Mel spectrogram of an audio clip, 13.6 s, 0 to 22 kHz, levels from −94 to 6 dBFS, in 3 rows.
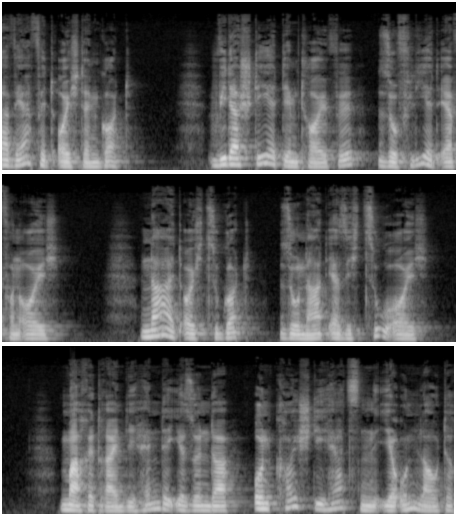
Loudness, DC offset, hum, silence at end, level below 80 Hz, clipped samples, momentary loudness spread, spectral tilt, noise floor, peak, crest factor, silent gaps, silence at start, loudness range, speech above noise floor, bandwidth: -18 LUFS; under 0.1%; none; 0 s; -50 dBFS; under 0.1%; 8 LU; -6.5 dB/octave; -61 dBFS; 0 dBFS; 18 dB; none; 0 s; 3 LU; 43 dB; 16 kHz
